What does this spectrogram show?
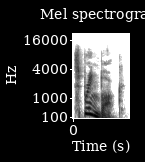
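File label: "springbok", English, British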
